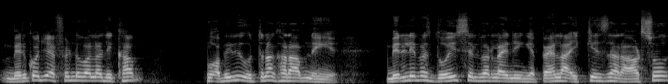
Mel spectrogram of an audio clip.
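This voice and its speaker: A man's voice: on the high side, darkish tone. A man anchoring a live stock market show, chatting and coaching viewers directly while giving market commentary.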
